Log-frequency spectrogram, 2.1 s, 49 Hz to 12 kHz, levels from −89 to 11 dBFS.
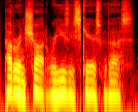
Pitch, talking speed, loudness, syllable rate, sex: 115 Hz, 230 wpm, -16 LUFS, 6.8 syllables/s, male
